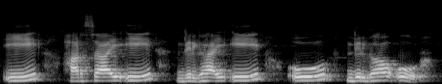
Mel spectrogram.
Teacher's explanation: लेकिन अगर हम में स्वर वर्णमाला में आने वाले हर्ष ई दीर्घ ई, ह्रस्व उ और दीर्घ ऊ को ले लें। तो दोस्तों इन चार वर्णों के उच्चारण में हमारा जो मुख होता है वो पूर्ण रूप से खुल नहीं पाता है। · इन 4 वर्णों के उच्चारण में हमारा जो मुख होता है वो पूर्ण रूप से खुल नहीं पाता है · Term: संवृत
